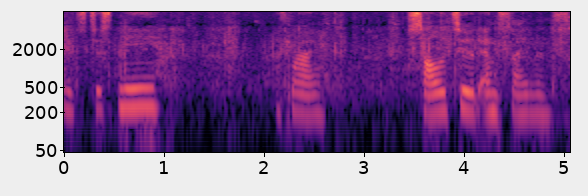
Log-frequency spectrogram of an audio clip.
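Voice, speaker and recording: Against noticeable background noise, a woman with a Danish accent talks at a very slow pace with long, frequent pauses, her medium pitch delivered in a monotone, flat intonation. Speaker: vlogger and artist. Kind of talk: casual vlog narration. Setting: outdoors hiking. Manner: casual, halting with fillers.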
